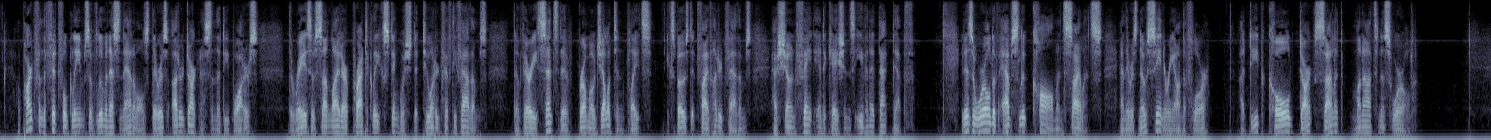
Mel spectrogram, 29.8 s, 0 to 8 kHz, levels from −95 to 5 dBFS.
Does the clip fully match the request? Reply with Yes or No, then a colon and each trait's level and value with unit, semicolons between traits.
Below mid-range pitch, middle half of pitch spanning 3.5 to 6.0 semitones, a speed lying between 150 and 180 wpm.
No: very low, 95 Hz; average, 5.0 semitones; slow, 135 wpm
